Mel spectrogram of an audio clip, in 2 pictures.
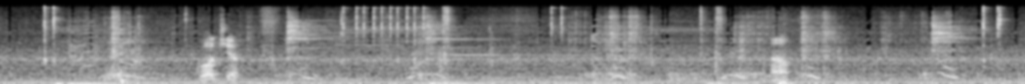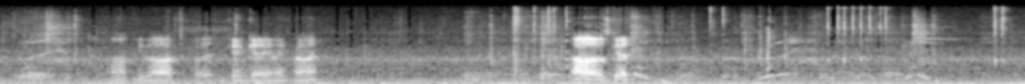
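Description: Swords clash and clang repeatedly.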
